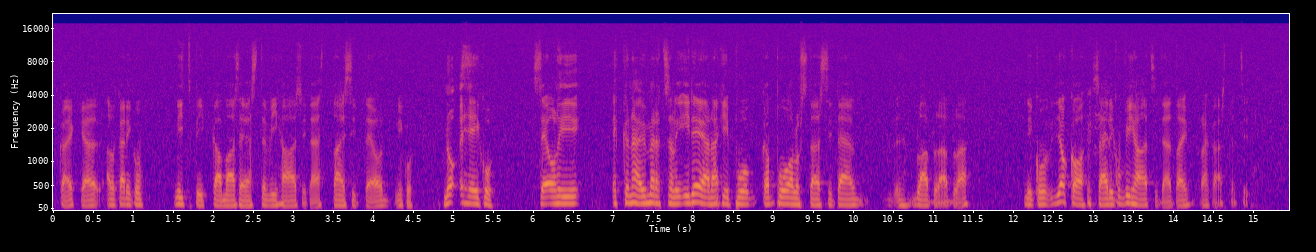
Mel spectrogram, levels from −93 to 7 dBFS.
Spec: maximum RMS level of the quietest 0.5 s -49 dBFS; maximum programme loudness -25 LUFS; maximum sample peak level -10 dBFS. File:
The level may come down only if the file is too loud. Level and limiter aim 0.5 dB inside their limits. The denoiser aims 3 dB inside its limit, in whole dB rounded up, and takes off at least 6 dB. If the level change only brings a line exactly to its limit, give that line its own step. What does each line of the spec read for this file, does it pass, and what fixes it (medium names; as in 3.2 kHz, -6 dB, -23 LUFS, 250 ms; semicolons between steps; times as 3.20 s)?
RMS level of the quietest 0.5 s -46 dBFS: fail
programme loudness -29.5 LUFS: pass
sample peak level -14.0 dBFS: pass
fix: noise reduction 6 dB, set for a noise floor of -46 dBFS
